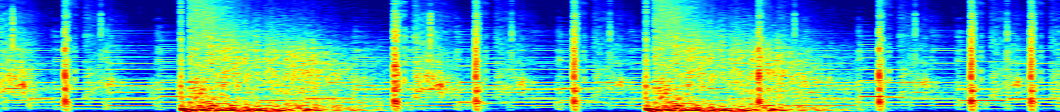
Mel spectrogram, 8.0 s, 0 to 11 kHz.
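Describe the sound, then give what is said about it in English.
A gunfight at the back entrance of a bank during a 1970s robbery, between police officer William Remo Cody and Billy Burt, who fires a shotgun: sharp shots crack off irregularly, punctuated by two heavy booming blasts that roar and slowly fade. There is no talking. “But within just minutes, police officer William Remo Cody arrived at the back entrance of the bank and immediately started exchanging gunfire with Billy Burt.”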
